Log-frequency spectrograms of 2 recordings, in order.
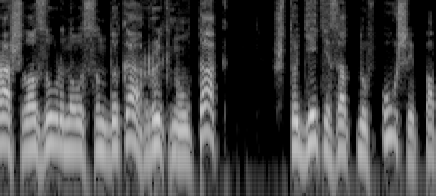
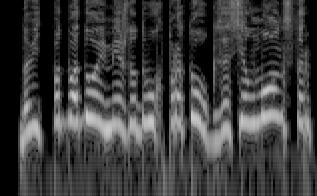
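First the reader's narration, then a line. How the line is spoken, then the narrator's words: Little mouse squeak. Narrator (Russian): пискнул мышонок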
